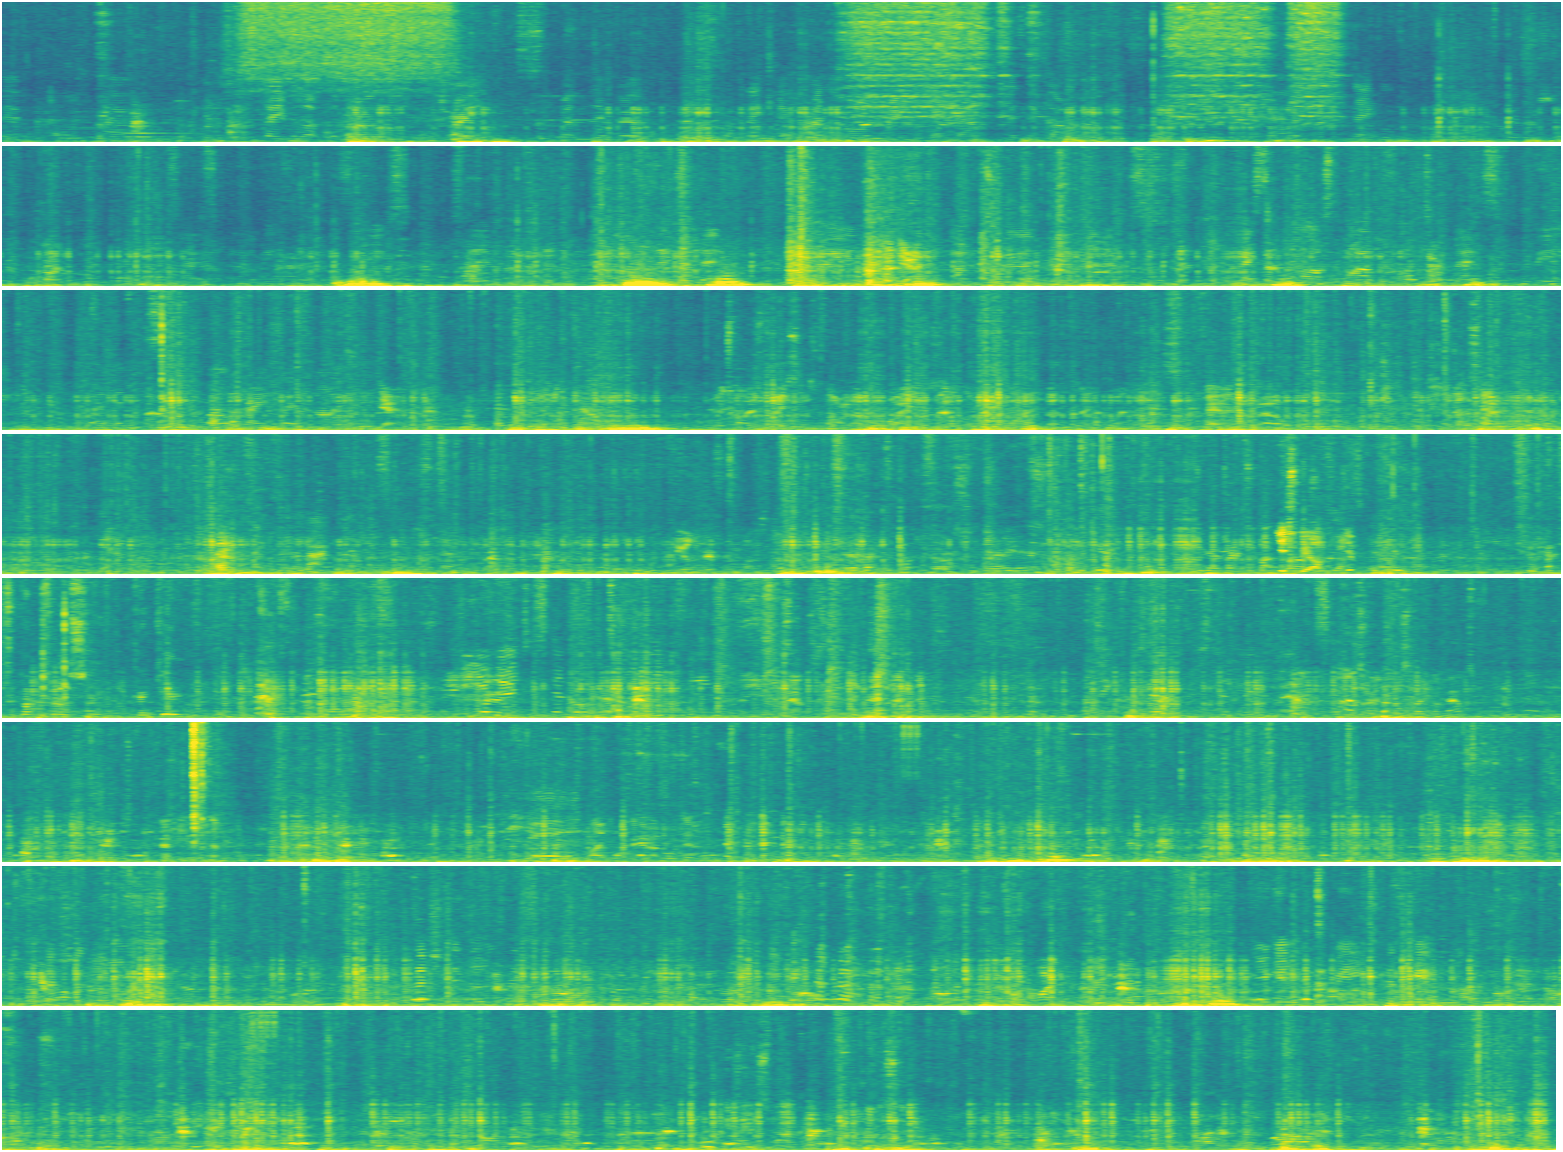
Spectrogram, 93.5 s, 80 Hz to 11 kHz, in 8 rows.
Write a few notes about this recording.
Return steam train journey between Totnes and Buckfastleigh. As with the earlier journey from Buckfastleigh, there is the sound of the creaking carriage and an occasional hoot of the engines whistle. Recorded on a Zoom H5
